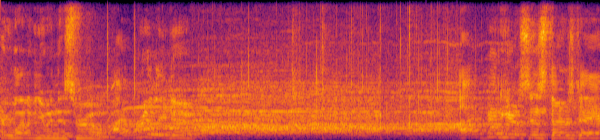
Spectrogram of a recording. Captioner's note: audience cheers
